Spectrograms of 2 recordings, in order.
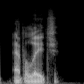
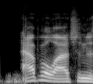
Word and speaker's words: Appalachian: Appalachian. – So Appalachian is technically the right way to say it. Yeah. But Appalachian is what they say up north, which if you're from PA, that makes sense.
